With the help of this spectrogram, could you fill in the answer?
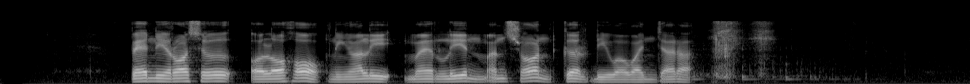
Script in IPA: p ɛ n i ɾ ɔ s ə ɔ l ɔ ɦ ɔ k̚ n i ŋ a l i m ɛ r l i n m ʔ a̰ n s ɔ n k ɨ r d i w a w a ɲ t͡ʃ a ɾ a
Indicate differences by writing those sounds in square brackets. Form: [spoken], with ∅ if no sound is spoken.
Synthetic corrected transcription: p ɛ n i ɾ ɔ s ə ɔ l ɔ ɦ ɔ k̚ n i ŋ a l i m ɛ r l i n m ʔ a̰ n s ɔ n k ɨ r d i w a w a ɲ t͡ʃ a ɾ a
